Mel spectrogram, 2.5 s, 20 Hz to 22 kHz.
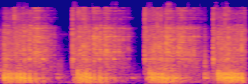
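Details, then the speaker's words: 22-year-old Echo string trimmer, sat for years, fuel screen was clogged; on choke it catches in short raspy bursts under a second then cuts out, won't keep running; owner thinks it needs a new carburetor. "Okay, more choke. Yeah, I think we're going to have to get a new carb for this thing. It tried, but I want the choke like halfway on."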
